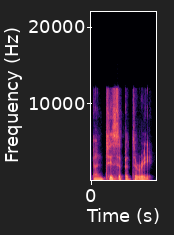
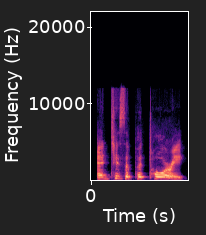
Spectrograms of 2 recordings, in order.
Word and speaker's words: anticipatory: on the second syllable anticipatory so remember sometimes when we add syllables to words the stress comes on a later syllable so anticipate anticipatory yeah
